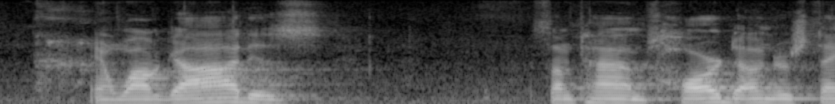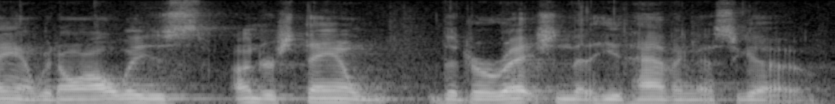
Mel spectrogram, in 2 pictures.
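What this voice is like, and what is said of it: Southern US Georgia accent. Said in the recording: “I'm from Georgia ... my accent may give me away a little bit”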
